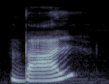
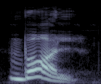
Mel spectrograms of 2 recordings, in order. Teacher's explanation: पहला है अर्धचंद्राकार तथा दूसरा है नुक्ता वाले। अर्धचंद्राकार वाले वर्ण का उच्चारण आ तथा अ के बीच का होता है।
